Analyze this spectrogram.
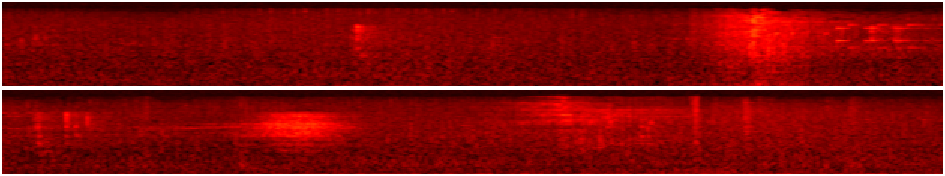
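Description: A tank cannon fires with a dull boom.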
